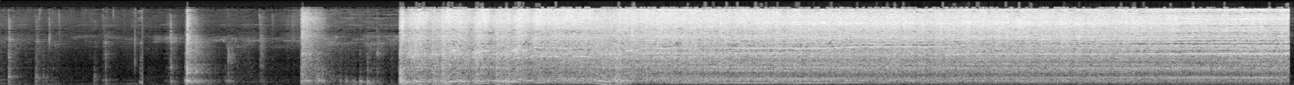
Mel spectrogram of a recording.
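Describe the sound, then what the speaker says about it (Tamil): A kitchen mixer grinder blends cooked amaranth stem greens: a few clicks and knocks as it is set up, then the motor roars on and runs loud and steady to the end. "இப்போ நான் வந்து மிக்சியில் தான் அரைக்க போகிறேன்."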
